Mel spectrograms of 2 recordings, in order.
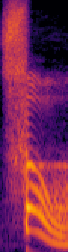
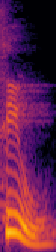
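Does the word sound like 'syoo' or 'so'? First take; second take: so; syoo. First: The word has an 'oh'-like vowel. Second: The word has a 'yoo'-like vowel. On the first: The speaker calls it right. "অথচ এটার শুদ্ধ উচ্চারণ হবে সৌ" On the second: The speaker calls it wrong. "এটাকে বলে সিউ"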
